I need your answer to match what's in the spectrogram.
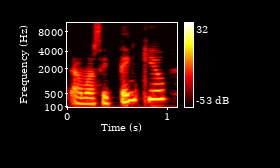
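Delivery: usual speaking voice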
